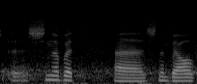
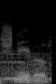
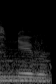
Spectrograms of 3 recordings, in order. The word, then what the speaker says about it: Schnebel: so in lane 4 we have Zandra Schnebel from Namibia. So that's German pronunciation. Yes, Schnebel. correct.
